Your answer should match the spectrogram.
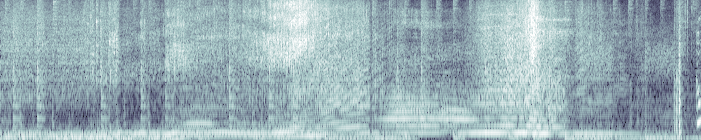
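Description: Race car engine running at speed on the track, its pitch dipping and climbing again about three to five seconds in, over background music with a steady beat.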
